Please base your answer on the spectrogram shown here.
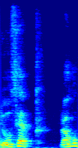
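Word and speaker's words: יוסף: 그리고 네 번째로 야곱의 아들, 야곱의 자손인 요셉 혹은 요세프라고 발음할 수 있습니다.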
